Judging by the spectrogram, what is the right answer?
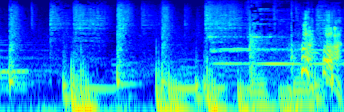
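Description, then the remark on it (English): A bright jingling sleigh bell shakes in rhythm over a punchy funk beat with thumping bass and sharp drum hits, loud throughout. “That is definitely a sleigh bell.”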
